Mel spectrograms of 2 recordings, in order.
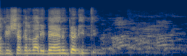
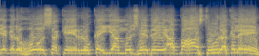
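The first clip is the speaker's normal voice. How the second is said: crying, pleading shout; 3 semitones higher, 12 dB louder than usual. Acted. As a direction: cry out the request to the brother. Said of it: "रो कहती".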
